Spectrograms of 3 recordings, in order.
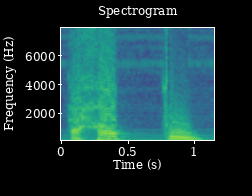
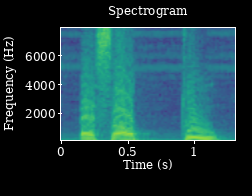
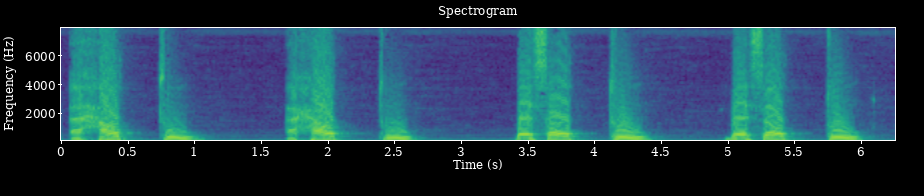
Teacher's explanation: يبقى انا ابقيت على صفه الاطباق الخاصه بالطاء، تمام، وجبت بالظبط الذي يسمى ادغام ناقص.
